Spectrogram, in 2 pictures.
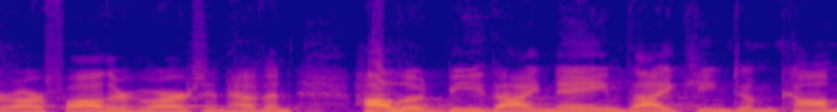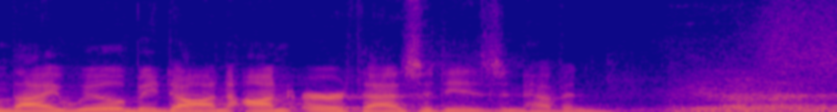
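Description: A man chants prayers through a microphone in an echoing hall.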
